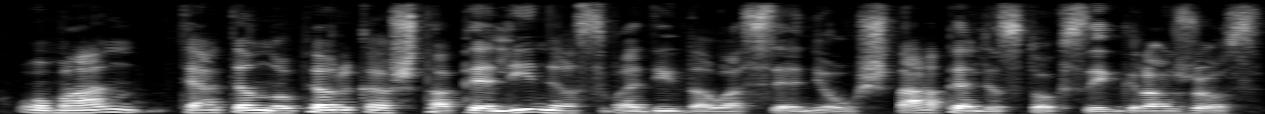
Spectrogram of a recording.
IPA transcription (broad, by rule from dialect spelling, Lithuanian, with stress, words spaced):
oː ˈmɐn ˈtʲætʲɛ ˈnʊpʲɪrkɐ ʃtɐpʲɛˈlʲiːnʲɛs ʋɐˈdʲiːdɐʋɐ sʲɛˈnʲɛʊ ˈʃtɑːpʲɛlʲɪs toːkˈsɐɪ ɡrɐˈʒʊs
